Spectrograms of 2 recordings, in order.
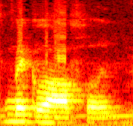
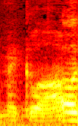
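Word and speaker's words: MacLachlan: I don't know how to say his name. – It's McLaughlin. – McLaughlin.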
